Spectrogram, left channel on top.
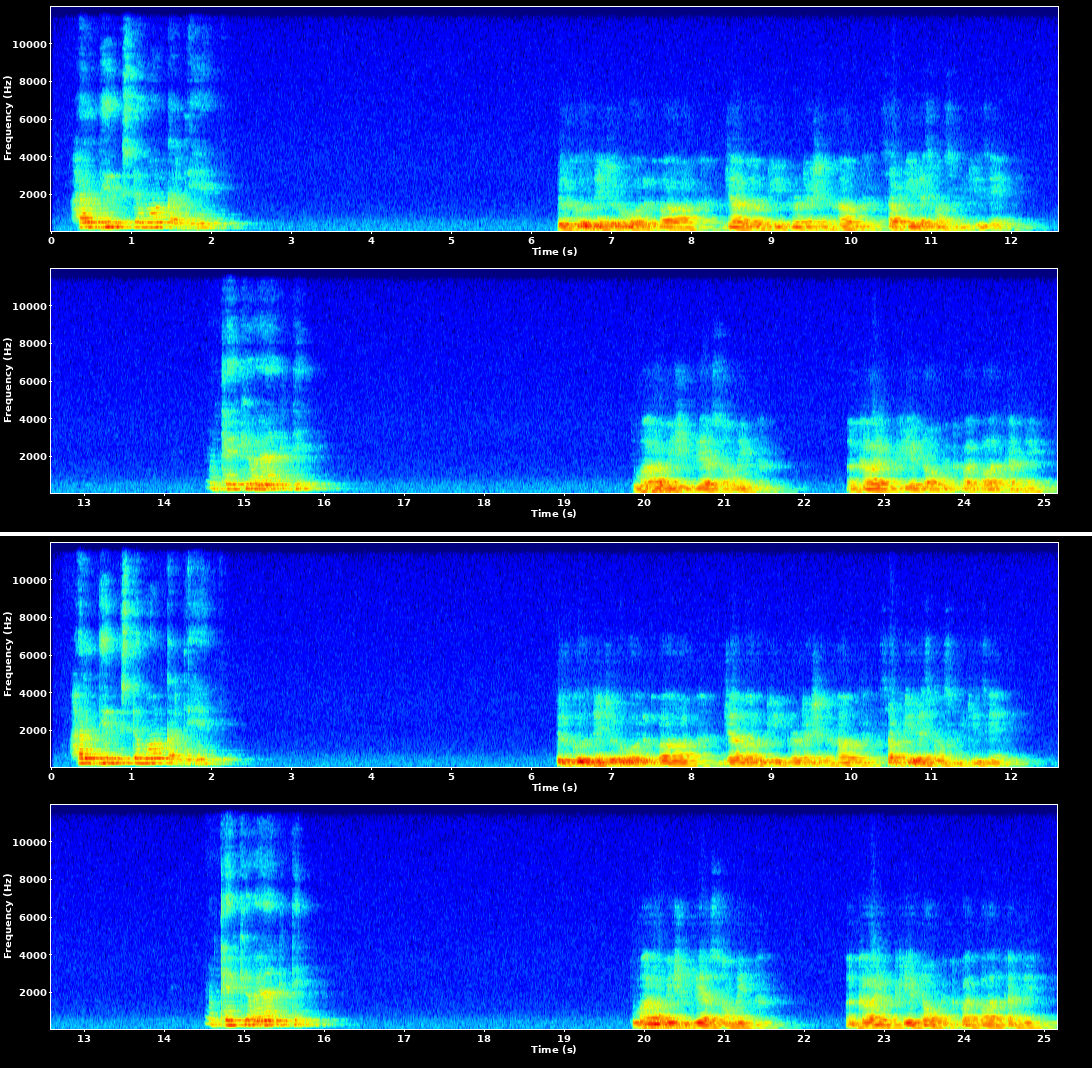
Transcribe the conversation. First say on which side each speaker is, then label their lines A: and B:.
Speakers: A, on the right; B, on the right.
A: ہر دن استعمال کرتے ہیں
B: بالکل نیچر اور جانوروں کی پروٹکشن ہم سب کی ریسپانسبلٹیز ہیں
A: تھینک یو آتی <unintelligible>
B: تمہارا بھی شکریہ سامک گائےک کے ٹاپک پر بات کرنے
